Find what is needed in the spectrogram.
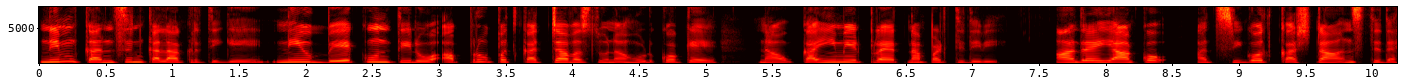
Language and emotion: Kannada, sad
